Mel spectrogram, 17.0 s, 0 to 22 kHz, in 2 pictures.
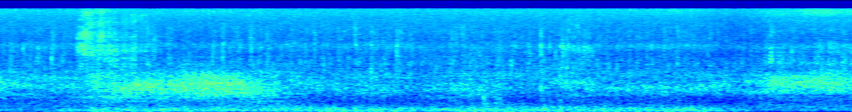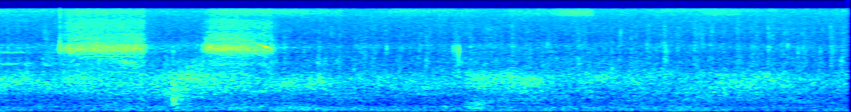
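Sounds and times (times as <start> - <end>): wind rumbling on microphone: 0.0 - 17.0.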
